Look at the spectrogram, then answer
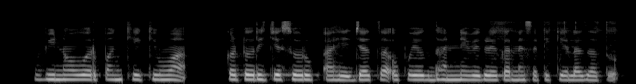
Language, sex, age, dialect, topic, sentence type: Marathi, female, 25-30, Northern Konkan, agriculture, statement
